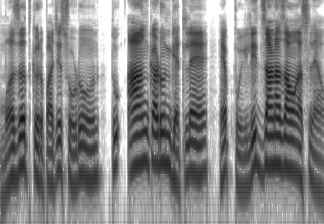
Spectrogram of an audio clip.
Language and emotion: Goan Konkani, disgusted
